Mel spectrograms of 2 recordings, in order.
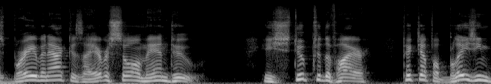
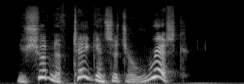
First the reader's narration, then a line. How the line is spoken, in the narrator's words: we all cried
